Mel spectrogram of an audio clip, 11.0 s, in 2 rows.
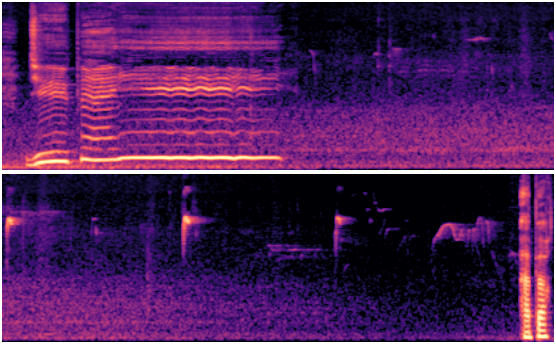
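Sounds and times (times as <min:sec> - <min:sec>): faint outdoor hiss: 0:00.0 - 0:11.0
high bird chirps: 0:03.0 - 0:10.8.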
